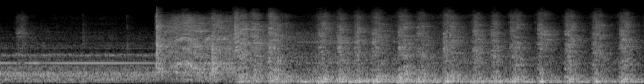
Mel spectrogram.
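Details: Salvage Jeep Cherokee with a replaced fuel filter, regulator and fuel line and six new NGK plugs: it cranks and catches, then revs unevenly with a ragged, stumbling beat and runs very rich; the cause is unknown, and a bad crank sensor is suspected.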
